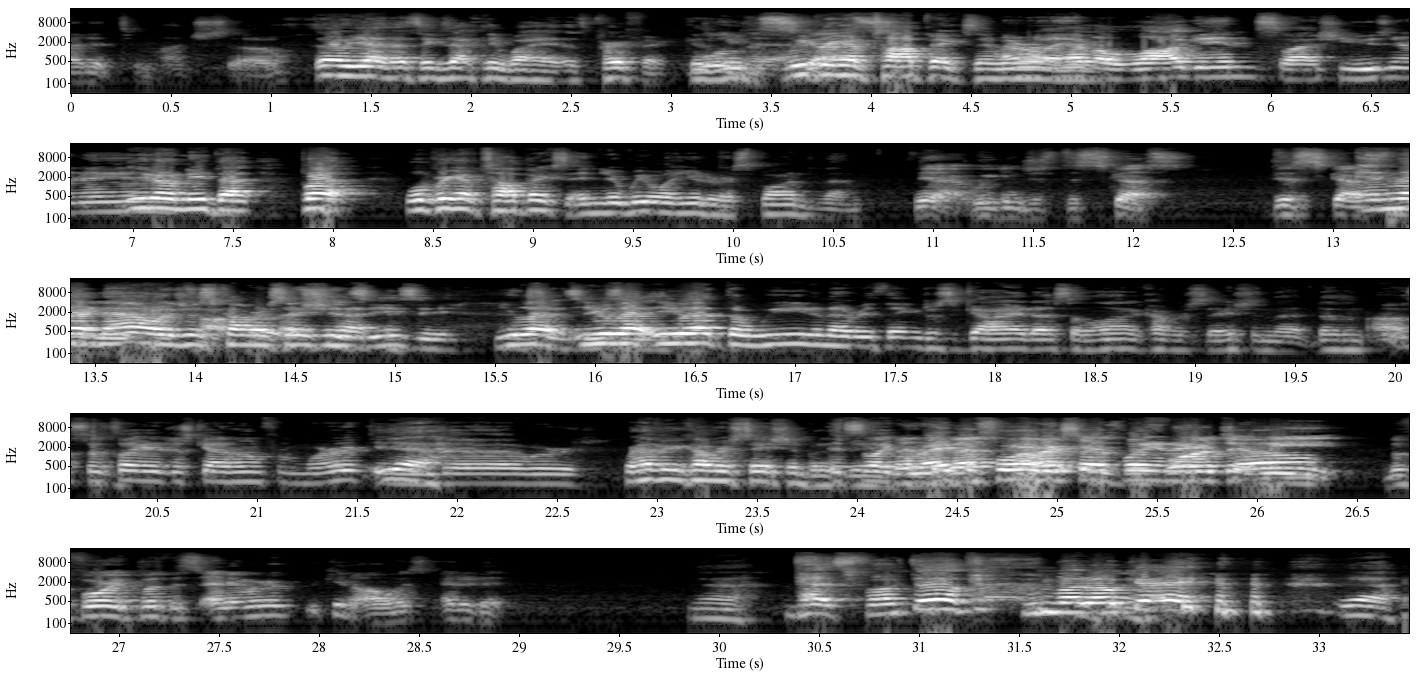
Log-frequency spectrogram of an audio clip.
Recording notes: After a long night of drinking during the "year of the booze". The sound isn't the greatest and we get drunker as it goes.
